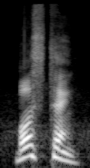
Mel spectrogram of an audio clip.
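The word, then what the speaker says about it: Mustang: 모르잖아요 그래서 별명이 붙는데 별명이 머스탱 이제 엣날 분들은 일본식 발음으로 무스탕이 라고 발음 하시게 됐어요 그래서 워싱과 아니면 자동차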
